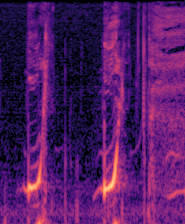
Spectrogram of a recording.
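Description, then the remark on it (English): A voice mimics dripping water with two rising, bubbly 'bloop' sounds about a second apart, followed by a short breathy, noisy burst. “That's a and now That's a pretty drip, good.”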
